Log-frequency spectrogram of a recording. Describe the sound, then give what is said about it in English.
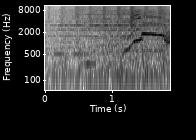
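A drinking glass is thrown down and smashes inside a casino after its drink is poured out, the crash sitting in a dense, noisy wash of sound with a high rising whine sweeping through near the end. “Sal goes to sip, then pours out the drink and throws down the glass.”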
